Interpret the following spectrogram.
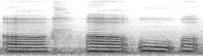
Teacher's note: पश्च स्वर जो है जीभ के पीछे का भाग लगता है।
